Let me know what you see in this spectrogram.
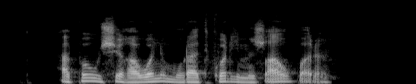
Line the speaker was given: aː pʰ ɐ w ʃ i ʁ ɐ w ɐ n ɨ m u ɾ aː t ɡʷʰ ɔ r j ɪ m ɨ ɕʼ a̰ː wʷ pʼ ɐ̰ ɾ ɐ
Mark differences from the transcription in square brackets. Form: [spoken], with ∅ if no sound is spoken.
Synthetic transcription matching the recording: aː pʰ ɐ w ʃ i ʁ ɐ w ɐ n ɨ m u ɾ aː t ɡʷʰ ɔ r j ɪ m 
